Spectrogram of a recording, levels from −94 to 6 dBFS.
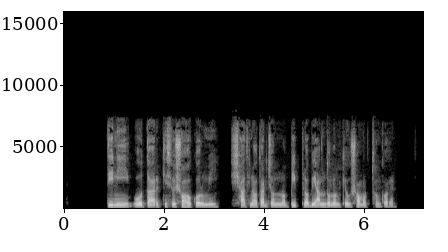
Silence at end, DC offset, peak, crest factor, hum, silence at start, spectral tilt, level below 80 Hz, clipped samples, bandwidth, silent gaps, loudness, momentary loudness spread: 0.6 s; under 0.1%; -2 dBFS; 18 dB; none; 0.9 s; -5 dB/octave; -62 dBFS; under 0.1%; 7.6 kHz; 3.13-3.33 s; -19 LUFS; 10 LU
